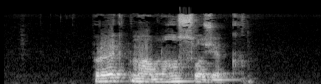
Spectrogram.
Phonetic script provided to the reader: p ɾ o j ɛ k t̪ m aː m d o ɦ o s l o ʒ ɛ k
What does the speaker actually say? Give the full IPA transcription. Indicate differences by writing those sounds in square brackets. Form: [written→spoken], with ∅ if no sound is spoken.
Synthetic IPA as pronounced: p ɾ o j ɛ k t̪ m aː m [d→n] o ɦ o s l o ʒ ɛ k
